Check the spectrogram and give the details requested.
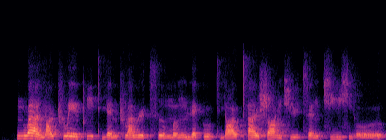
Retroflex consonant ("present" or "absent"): present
